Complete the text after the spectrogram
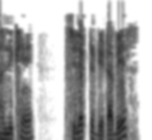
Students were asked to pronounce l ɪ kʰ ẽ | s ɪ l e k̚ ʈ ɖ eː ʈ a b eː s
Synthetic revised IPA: l ɪ kʰ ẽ | s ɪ l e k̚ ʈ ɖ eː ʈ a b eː s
